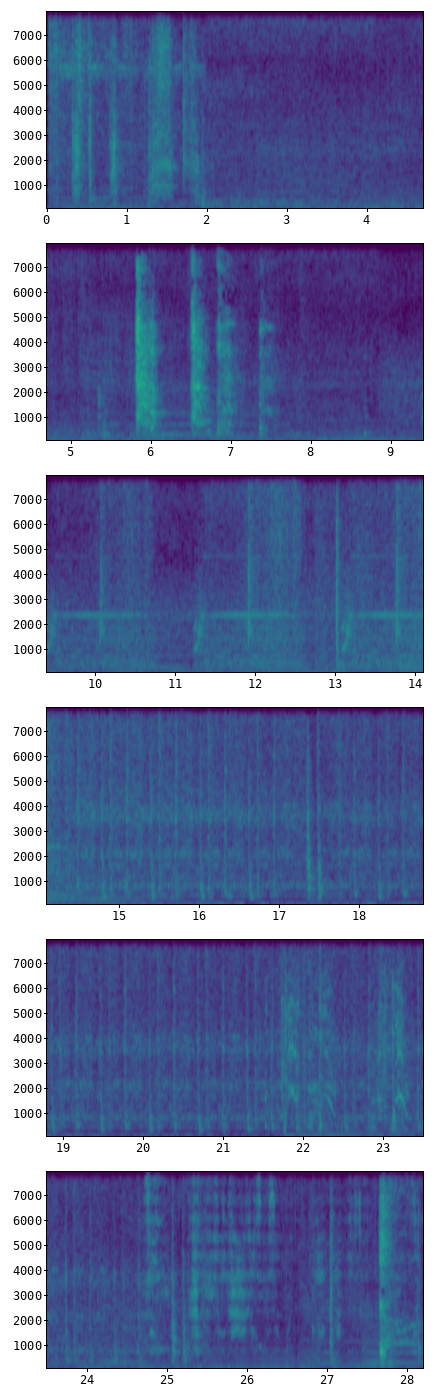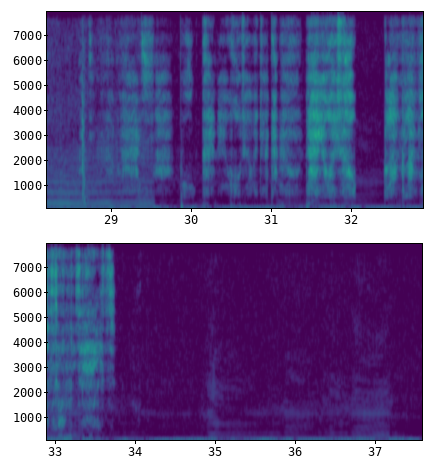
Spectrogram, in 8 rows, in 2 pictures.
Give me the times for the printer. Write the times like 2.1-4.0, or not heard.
0.0-25.6.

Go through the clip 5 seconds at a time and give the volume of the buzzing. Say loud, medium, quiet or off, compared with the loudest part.
loud, loud, loud, medium, loud, loud, quiet, quiet.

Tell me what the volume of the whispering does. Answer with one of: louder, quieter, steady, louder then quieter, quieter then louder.
quieter then louder.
